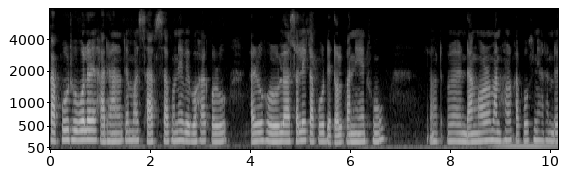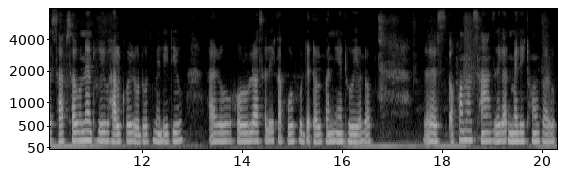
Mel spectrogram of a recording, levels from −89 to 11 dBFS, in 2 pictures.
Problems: constant background noise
